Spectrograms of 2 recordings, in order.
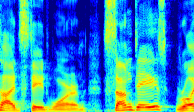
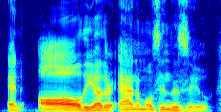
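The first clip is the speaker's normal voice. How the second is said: usual speaking voice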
